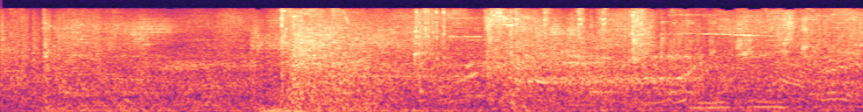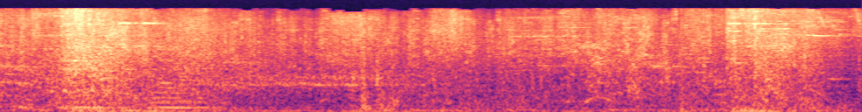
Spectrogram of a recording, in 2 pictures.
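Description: Magic blasts and sharp impacts crackle during a fast battle.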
